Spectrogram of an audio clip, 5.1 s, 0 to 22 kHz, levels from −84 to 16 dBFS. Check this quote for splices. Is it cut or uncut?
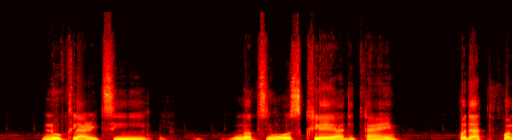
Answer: uncut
